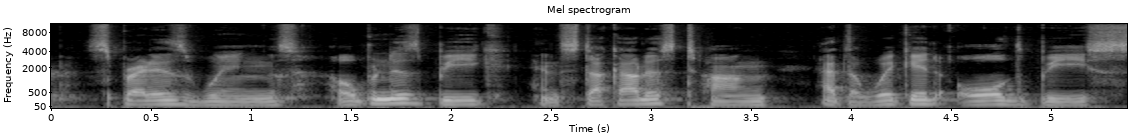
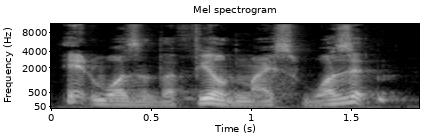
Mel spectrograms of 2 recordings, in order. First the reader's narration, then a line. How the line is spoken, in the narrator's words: snarled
